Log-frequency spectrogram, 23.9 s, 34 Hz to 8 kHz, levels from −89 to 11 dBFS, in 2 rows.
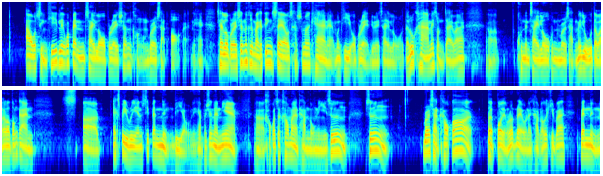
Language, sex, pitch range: Thai, male, 95-130 Hz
